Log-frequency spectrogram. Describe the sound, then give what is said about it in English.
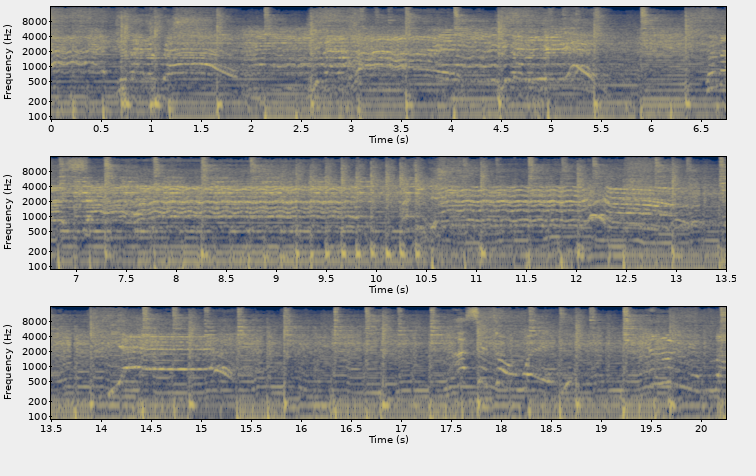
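A loud, dense cover version of a rock song plays continuously from a recording, full band instrumentation driving steadily while a female sung vocal line slides and soars on top, including a high-pitched scream. “Uh, but I want to play a little clip of this song because I think it's absolutely incredible.”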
